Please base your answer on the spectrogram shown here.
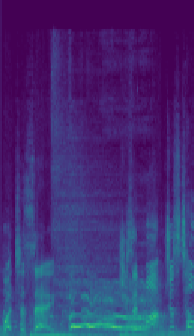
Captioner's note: gasp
